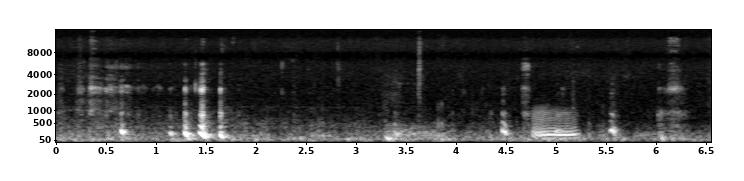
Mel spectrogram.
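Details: A sleeping Norwegian Forest Cat snores with low, rough, breathy rumbles at uneven intervals.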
